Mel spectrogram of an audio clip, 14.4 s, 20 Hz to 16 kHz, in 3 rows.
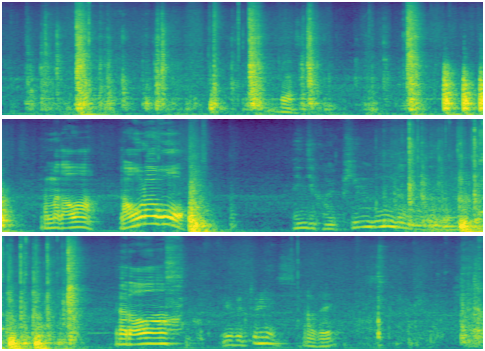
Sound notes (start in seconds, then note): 0.2 the sound of turning the doorknob; 3.6 knocking; 7.1 bang!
